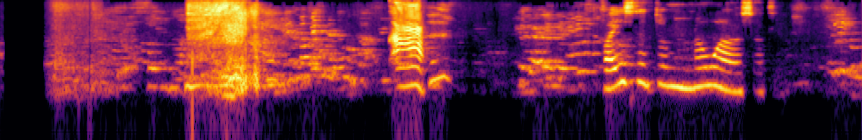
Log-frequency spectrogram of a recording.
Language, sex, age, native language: Icelandic, female, 11, Icelandic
